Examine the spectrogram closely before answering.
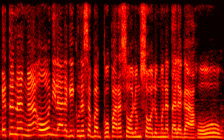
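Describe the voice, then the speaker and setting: A young breadwinner daughter in a Tagalog radio drama. She is respectful and caring, with a clearly high, bright voice. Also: a little fast. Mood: sweet, apologetic.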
